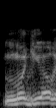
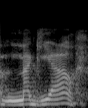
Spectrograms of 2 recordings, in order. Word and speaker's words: Magyar: Ils donnent tous la victoire de l'opposition à Viktor Orban, en l'occurrence au parti Tiszta de Peter Magyar, puisqu'ici on prononce Magyar et non pas Magyar comme cela s'écrit.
